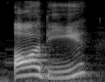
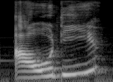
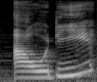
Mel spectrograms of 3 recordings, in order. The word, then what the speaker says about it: Audi: Most Americans that I know pronounce it like I just said it, Audi. In German, we say Audi. Audi.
